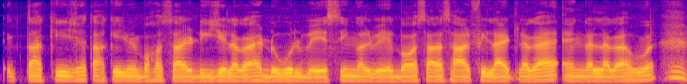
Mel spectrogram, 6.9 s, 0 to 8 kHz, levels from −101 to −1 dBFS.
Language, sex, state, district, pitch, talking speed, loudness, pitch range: Hindi, male, Rajasthan, Nagaur, 95 Hz, 210 wpm, -17 LUFS, 95-100 Hz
